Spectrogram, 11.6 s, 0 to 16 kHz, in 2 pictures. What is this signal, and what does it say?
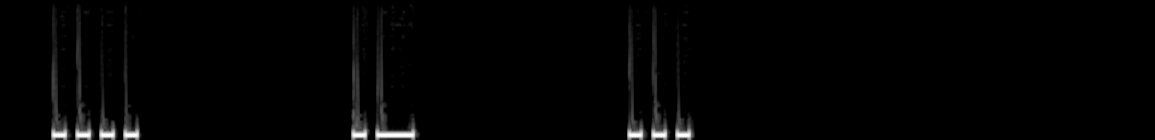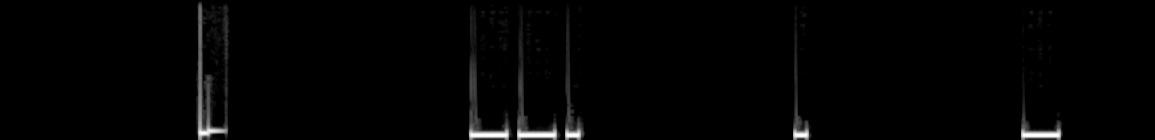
Morse code, heard as a keyed tone, about 20 wpm, spaced as for 7 wpm, 700 Hz. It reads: HAS GET
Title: 6x Character Spacing - Top 200 Words - 20wpm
